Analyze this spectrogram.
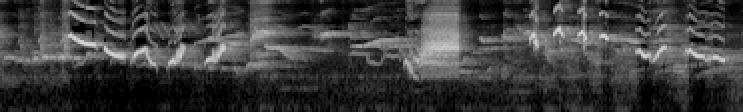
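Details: Kacer song laced with imitated gelatik batu phrases: a quick run of looping whistles and chirps, then a harsh buzzy burst near the middle, followed by bright, clipped whistled notes repeated in a brisk rhythm.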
